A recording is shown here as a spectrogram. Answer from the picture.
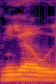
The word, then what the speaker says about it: Нахуи: Не доходят они и до деревни Нахуи, которая читается как Ньяу и расположена в Перу.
